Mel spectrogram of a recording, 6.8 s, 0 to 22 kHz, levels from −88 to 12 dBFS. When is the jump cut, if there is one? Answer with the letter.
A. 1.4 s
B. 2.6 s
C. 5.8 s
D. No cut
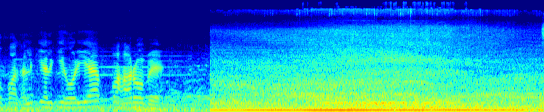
B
